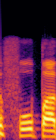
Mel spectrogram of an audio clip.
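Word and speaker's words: faux pas: अब ये क्या लिखा है, डेजा वू, ये क्या है, फॉक्स पास, इसको हम लेटिन वर्ड में फोपा भी बोलते हैं, फॉक्स पास।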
